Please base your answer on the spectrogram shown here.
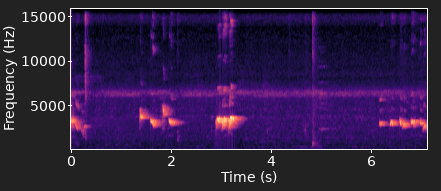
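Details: Four-month-old sooty-headed bulbul singing learned rengganis and cucak wilis phrases: scattered short whistled snatches, a loud clipped burst near three seconds, and a slightly warbling level trill near the end.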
